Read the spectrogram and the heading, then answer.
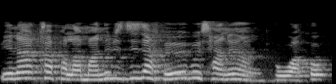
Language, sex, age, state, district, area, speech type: Bodo, female, 60+, Assam, Chirang, rural, spontaneous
